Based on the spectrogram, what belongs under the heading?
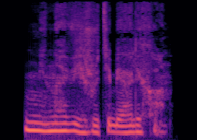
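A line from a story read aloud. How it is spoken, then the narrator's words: Breathy exhale. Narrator (Russian): Выдохнула ему в рот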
